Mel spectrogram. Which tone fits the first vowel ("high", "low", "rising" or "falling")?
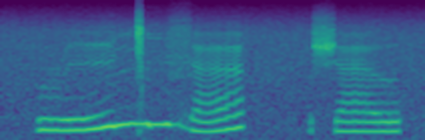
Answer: rising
